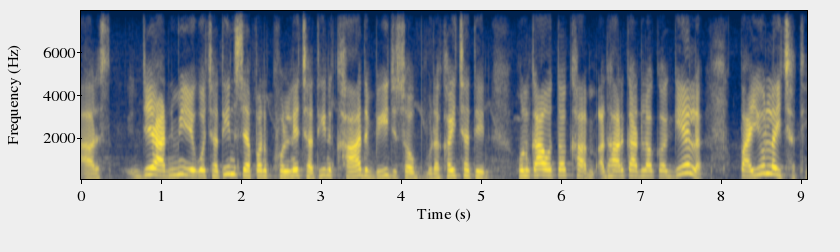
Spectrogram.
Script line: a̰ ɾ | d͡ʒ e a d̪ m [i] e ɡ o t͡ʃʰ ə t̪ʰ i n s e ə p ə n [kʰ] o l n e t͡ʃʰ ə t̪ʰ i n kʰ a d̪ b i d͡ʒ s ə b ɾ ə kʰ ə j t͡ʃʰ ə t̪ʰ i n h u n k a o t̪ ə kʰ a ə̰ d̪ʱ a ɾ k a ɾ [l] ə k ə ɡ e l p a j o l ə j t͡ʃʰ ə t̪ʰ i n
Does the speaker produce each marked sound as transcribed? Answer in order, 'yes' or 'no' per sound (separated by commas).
yes, yes, yes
